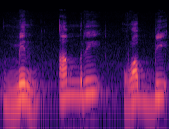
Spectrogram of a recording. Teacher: من میں نون ساکن ہے، اس کے بعد حرف حلقی حمزہ آ رہا ہے، تو نون ساکن کو ناظرین اظہار کے ساتھ پڑھیں گے، اخفا یا غنہ نہیں کیا جائے گا۔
